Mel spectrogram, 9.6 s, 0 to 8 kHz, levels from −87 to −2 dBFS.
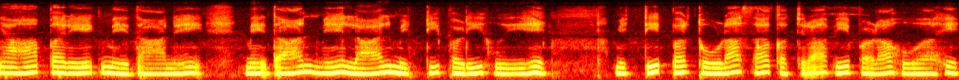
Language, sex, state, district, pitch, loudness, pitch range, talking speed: Hindi, female, Chhattisgarh, Bastar, 175 Hz, -15 LUFS, 165-185 Hz, 120 wpm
